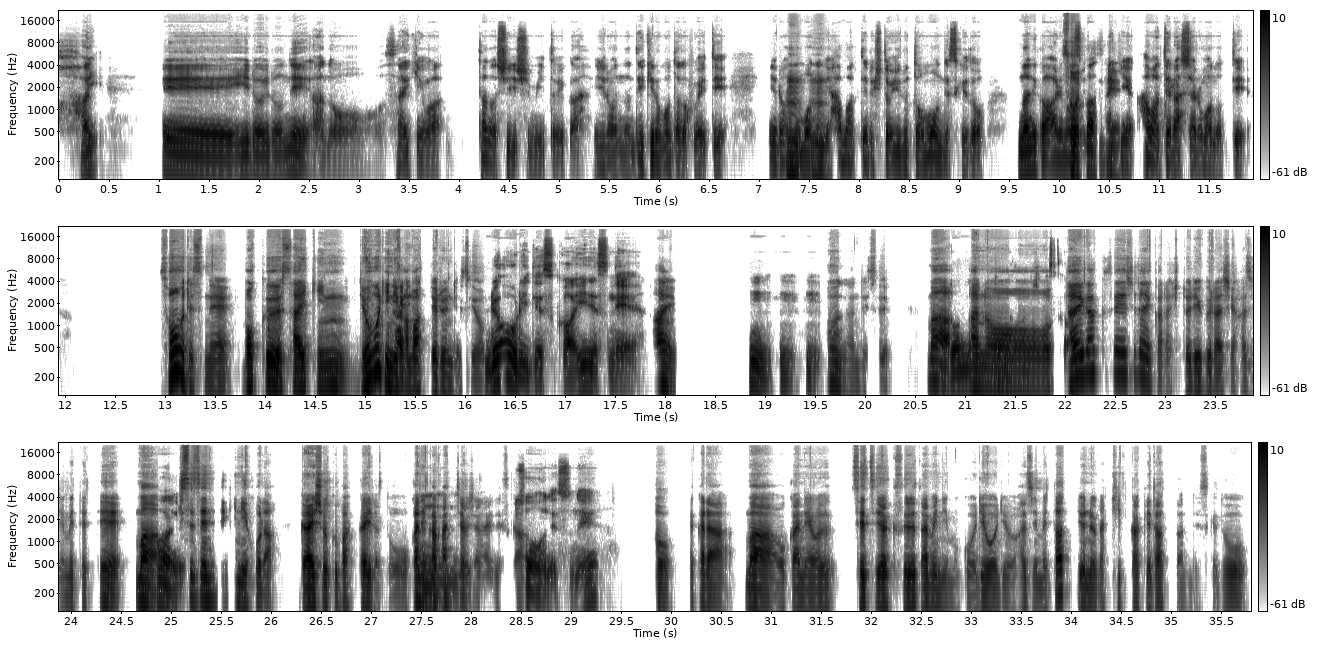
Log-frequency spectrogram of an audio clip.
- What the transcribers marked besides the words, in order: none
- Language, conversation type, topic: Japanese, unstructured, 最近ハマっていることはありますか？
